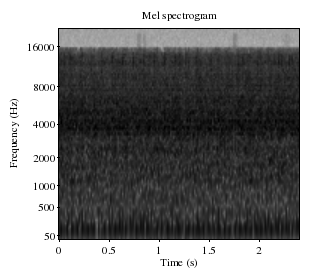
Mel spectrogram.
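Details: 2002 Kawasaki ZRX1200R with Keihin CVK carbs, after one carb's vacuum problem was plugged off: even, steady low drone with no hunting or misfire; runs much better, with synchronization still slightly light on one side.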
